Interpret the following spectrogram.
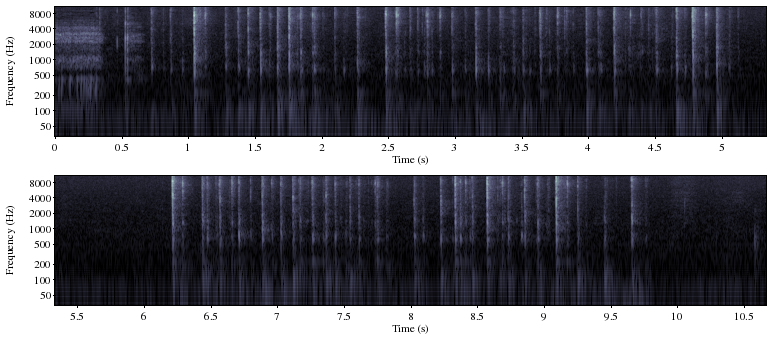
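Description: Typing on a laptop keyboard: a quick run of key clicks that stops for about a second halfway through, then resumes until just before the end.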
